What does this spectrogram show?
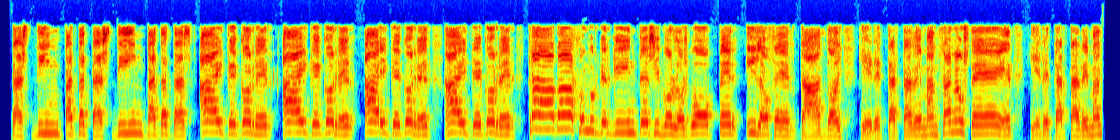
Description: Ding

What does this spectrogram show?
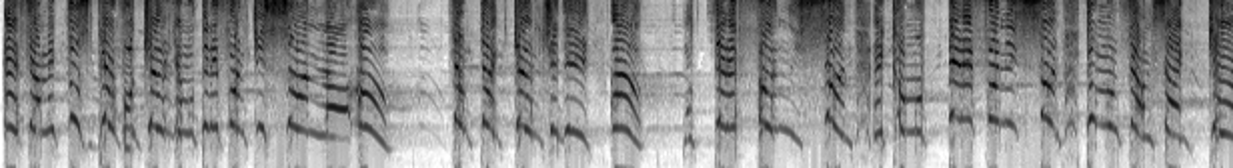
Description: Lick; French

